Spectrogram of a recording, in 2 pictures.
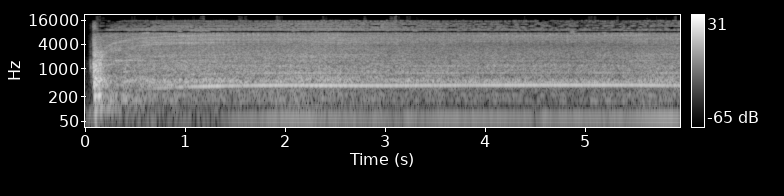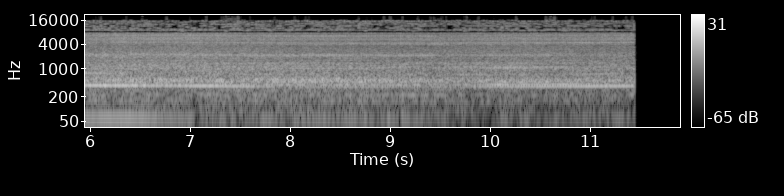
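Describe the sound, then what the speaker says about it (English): A power saw cuts natural thin stone veneer with a loud, steady high-pitched whine and grinding roar, running continuously close by before stopping abruptly. "now I'm going to turn the saw on and make this cut"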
